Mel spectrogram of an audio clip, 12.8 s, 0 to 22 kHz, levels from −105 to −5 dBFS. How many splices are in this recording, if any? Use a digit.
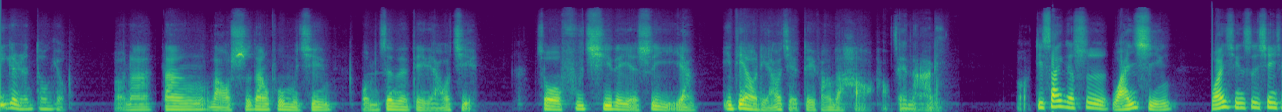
0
